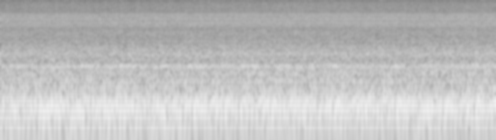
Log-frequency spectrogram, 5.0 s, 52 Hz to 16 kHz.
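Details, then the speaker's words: 1962 Ford Thunderbird Landau 390 V8, sat several years, just after fuel pump replacement: even, smooth V8 idle with a steady low rumble, no ticks, stumbles or misses; normal idle. "And we're running. You just never know when you get in these things what's going to happen."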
